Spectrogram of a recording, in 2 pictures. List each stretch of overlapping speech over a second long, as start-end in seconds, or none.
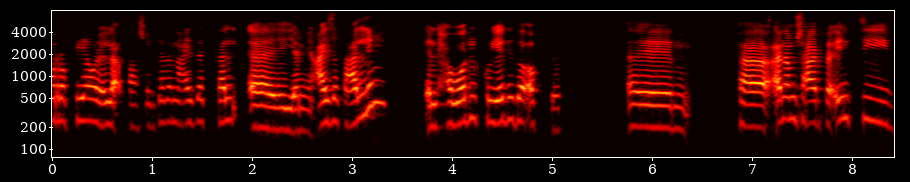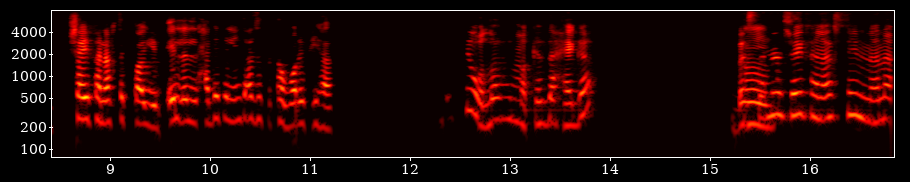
none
